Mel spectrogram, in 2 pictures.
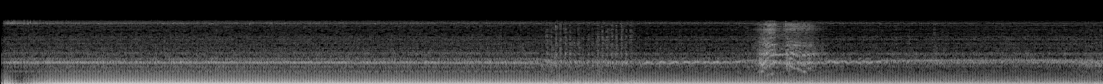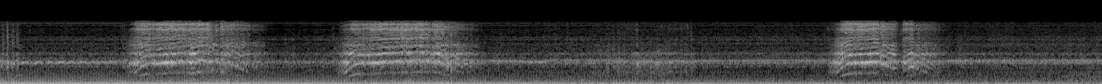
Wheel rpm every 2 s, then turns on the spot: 0, 0, 10, 20, 10, 0, 60, 60, 10, 50, 20.
4-6 16-18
